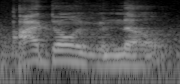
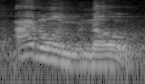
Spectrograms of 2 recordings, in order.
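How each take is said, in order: Both takes have the same delivery.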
